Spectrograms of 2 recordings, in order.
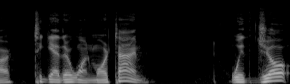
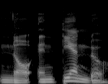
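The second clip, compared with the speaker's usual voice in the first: ordinary talk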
